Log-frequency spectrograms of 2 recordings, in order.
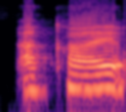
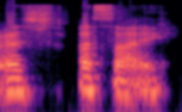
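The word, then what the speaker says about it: açaí: you have heard of there are different ways on how people pronounce it, but I don't know if you've heard of Akai or Asai. I said, mm-mm. Yeah, okay, Asai.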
